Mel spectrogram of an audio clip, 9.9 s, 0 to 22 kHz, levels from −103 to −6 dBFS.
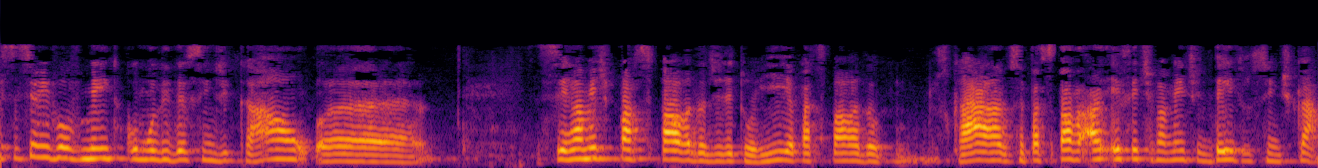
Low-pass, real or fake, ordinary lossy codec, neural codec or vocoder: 7.2 kHz; fake; MP3, 32 kbps; codec, 16 kHz, 4 kbps, FreqCodec, smaller model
